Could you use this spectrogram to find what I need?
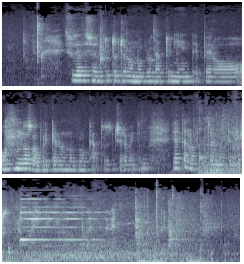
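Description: A young woman talks animatedly close to the microphone.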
